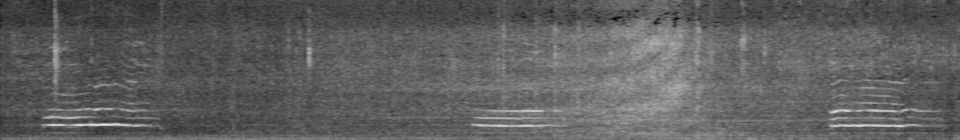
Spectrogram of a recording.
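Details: Male cat calling to a wild female: three drawn-out, tonal meows, the first near the start, one mid-clip and a final one near the end, each holding a steady pitch, over a constant low traffic-like rumble.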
